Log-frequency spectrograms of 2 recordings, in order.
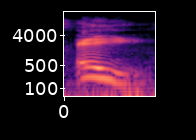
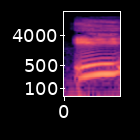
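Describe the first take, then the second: First: Letter A glided out as "eh-ee"; British pronunciation. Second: Letter A as one unmoving "eh" vowel; Pakistani pronunciation. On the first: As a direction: say A as the diphthong "ay". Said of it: "its correct pronunciation is A". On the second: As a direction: say A as "eh", no glide. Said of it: "A is wrong pronunciation". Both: Shown as a demonstration.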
